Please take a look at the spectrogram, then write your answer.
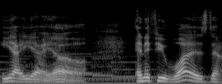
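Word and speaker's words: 이: It's spelled this way because in Korean the number two is pronounced e.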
